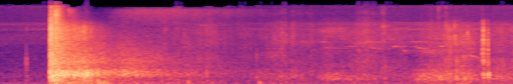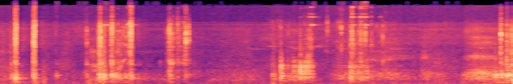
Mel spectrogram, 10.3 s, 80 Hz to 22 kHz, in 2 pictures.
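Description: A single sharp rifle report from a Ruger Model 77 MKII chambered in .264 Win Mag cracks loudly near the start while shooting at a swinging target outdoors, followed by scattered softer clicks and rattles.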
